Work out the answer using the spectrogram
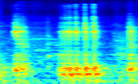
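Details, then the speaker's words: Renault Sandero rear brake load-sensing valve (corretor de frenagem) linkage worked by hand from under the car: short, squeaky rubbery creaks, the creak heard over speed bumps and potholes as the axle moves; fix by tightening its nut. "essa acha aqui ó ela fica fazendo um barulho ó se dá para vocês escutar aí vou tá bem próximo esse movimento que eu tô fazendo aqui"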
